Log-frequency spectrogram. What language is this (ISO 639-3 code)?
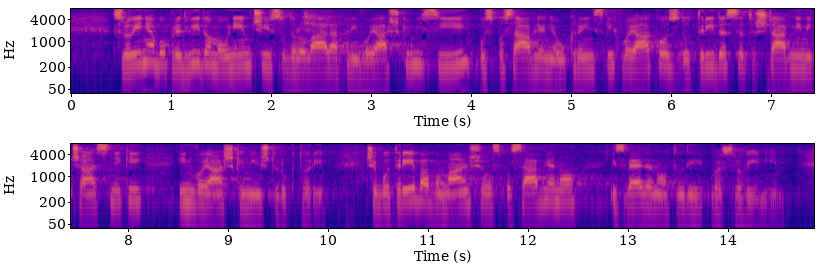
slv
